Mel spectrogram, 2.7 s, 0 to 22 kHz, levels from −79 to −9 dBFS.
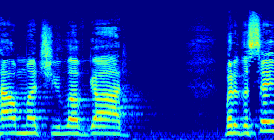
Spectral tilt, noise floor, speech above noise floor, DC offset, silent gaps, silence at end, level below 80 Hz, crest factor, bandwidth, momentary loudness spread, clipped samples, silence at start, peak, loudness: -1 dB/octave; -64 dBFS; 33 dB; under 0.1%; none; 0 s; -74 dBFS; 20 dB; 16 kHz; 10 LU; under 0.1%; 0 s; -12 dBFS; -31 LUFS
